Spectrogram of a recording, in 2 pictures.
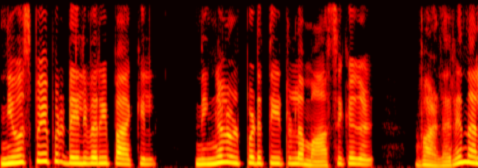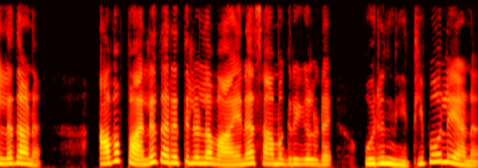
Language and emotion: Malayalam, happy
